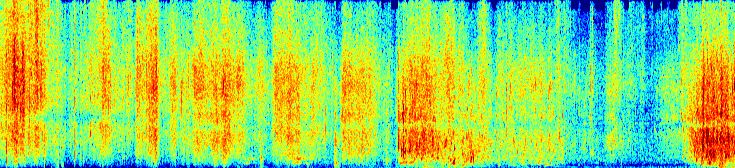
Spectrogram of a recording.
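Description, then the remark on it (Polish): Kayak paddle strokes splash and swish through the water of the Wieprz River in Lublin Province, Poland, with a steady watery wash and louder bursts of splashing midway and at the end. “Pływanie kajakiem to od wielu lat pasja”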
